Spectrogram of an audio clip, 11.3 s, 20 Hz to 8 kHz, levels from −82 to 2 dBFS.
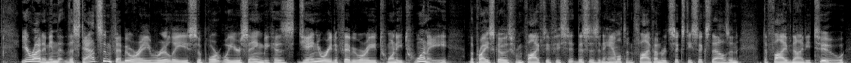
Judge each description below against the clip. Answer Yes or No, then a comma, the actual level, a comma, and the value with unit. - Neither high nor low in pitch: Yes, medium, 145 Hz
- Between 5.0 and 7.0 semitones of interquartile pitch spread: No, average, 3.2 semitones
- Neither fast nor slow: Yes, average, 165 wpm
